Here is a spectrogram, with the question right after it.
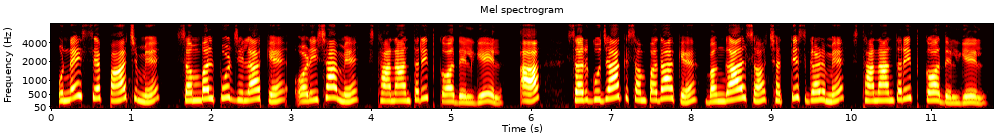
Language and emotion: Maithili, neutral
